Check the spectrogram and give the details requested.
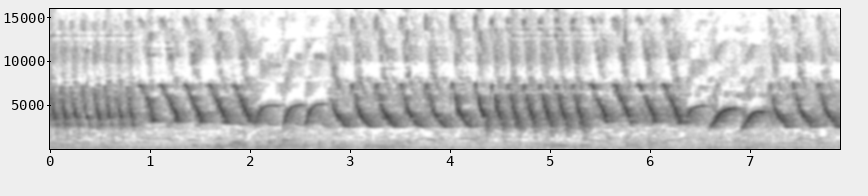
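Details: Canary song for training other canaries to sing, a master recording for competition birds: continuous fast rolling trills of rapid high sweeping notes, shifting between repeated slurred phrases, with faint low background murmur.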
